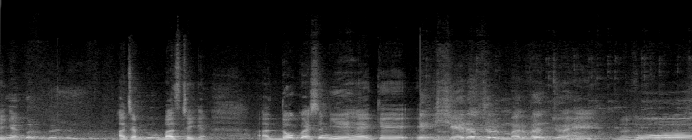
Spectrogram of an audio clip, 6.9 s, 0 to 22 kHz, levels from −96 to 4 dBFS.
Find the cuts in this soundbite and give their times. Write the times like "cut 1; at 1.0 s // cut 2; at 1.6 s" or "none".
cut 1; at 4.2 s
